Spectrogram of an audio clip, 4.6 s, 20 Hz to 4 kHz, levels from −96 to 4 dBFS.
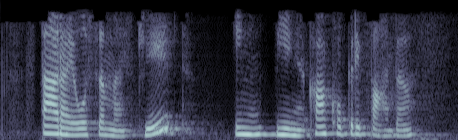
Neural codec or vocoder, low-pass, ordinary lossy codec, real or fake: codec, 16 kHz, 1 kbps, X-Codec, HuBERT features, trained on balanced general audio; 3.6 kHz; MP3, 32 kbps; fake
